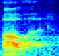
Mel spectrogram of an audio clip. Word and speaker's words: hour: sound or o in bengali or o an hour it's not about an hour an hotel it's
